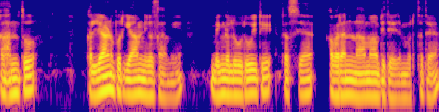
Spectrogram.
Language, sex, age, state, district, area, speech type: Sanskrit, male, 18-30, Karnataka, Chikkamagaluru, urban, spontaneous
